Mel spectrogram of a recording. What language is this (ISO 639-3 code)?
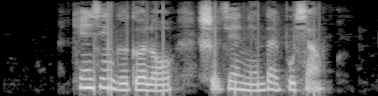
zho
